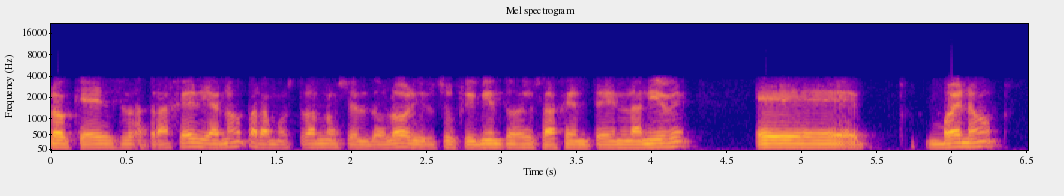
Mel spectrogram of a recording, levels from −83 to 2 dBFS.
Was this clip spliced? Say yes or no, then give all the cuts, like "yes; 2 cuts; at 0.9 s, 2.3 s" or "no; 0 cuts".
yes; 1 cut; at 4.6 s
